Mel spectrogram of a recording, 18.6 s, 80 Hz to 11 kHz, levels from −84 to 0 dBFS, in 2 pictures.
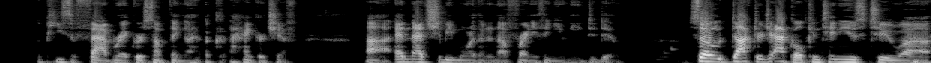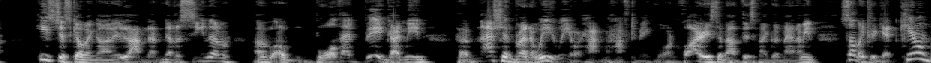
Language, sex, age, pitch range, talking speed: English, male, 40-59, 125-165 Hz, 210 wpm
